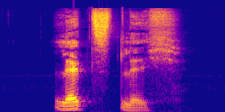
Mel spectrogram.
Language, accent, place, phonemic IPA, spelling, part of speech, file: German, Germany, Berlin, /ˈlɛtstlɪç/, letztlich, adverb, De-letztlich.ogg
- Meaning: 1. finally, ultimately 2. lastly, marks the last in a list of items or propositions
